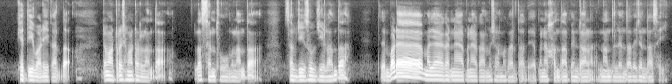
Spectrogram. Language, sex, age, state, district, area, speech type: Dogri, male, 30-45, Jammu and Kashmir, Udhampur, urban, spontaneous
